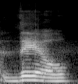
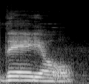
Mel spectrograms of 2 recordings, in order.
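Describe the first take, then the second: First: It sounds as in connected, running speech. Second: It sounds like a careful word said alone. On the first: The speaker calls it right. "no contexto vai ficar they'll" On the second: The speaker calls it wrong. "e não they'll"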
